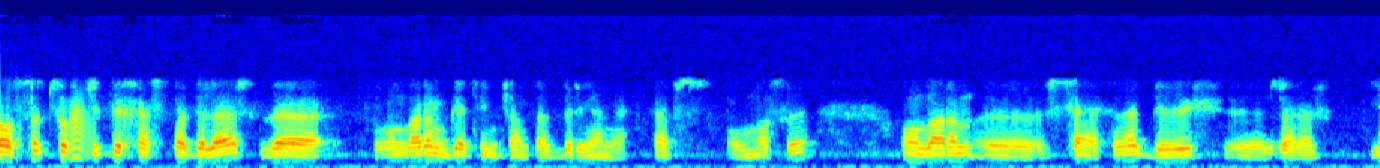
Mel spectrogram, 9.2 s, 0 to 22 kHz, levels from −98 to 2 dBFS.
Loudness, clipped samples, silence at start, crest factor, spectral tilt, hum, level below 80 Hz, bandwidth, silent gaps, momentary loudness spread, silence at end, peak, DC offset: -31 LUFS; under 0.1%; 0 s; 20 dB; -7 dB/octave; none; -74 dBFS; 15.5 kHz; none; 12 LU; 0 s; -12 dBFS; under 0.1%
